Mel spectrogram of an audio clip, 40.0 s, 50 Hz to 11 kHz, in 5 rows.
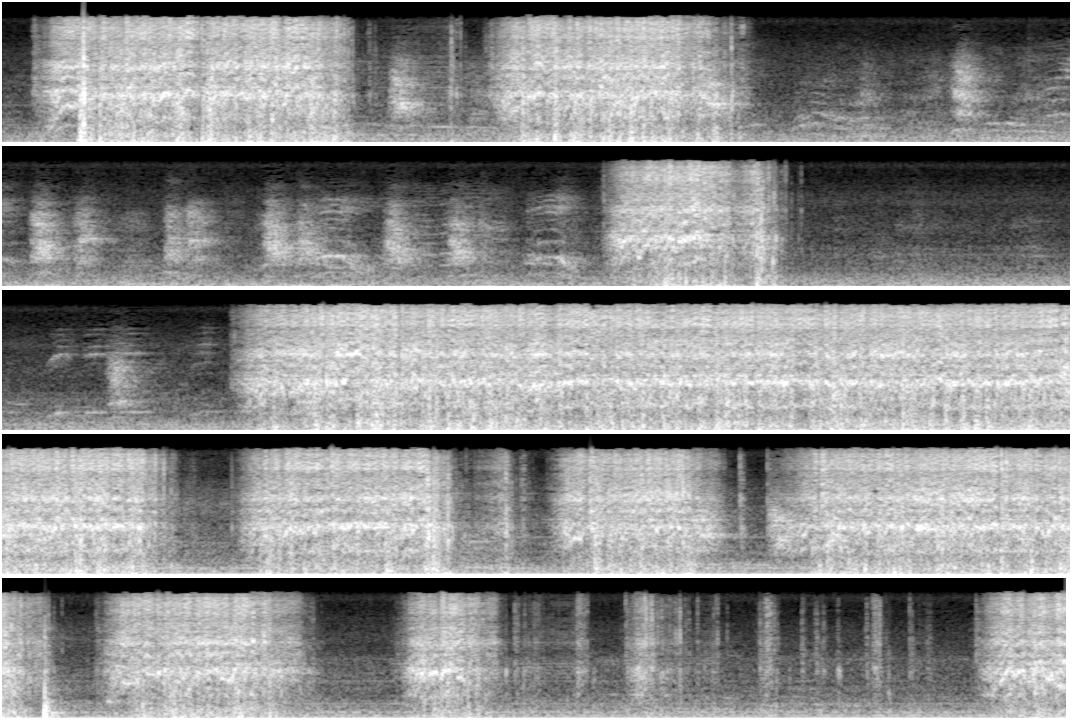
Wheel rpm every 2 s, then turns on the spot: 90, 70, 80, 0, 0, 0, 40, 0, 10, 140, 160, 160, 120, 90, 70, 130, 90, 40, 10, 30.
2-4 34-36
